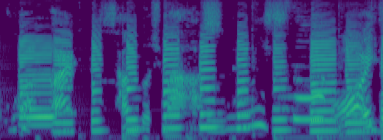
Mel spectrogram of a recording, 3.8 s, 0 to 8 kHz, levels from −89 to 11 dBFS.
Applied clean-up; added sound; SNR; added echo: classical method spectral subtraction.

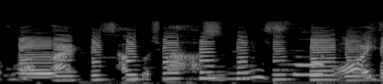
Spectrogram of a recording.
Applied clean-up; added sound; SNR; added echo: classical method Wiener filter.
